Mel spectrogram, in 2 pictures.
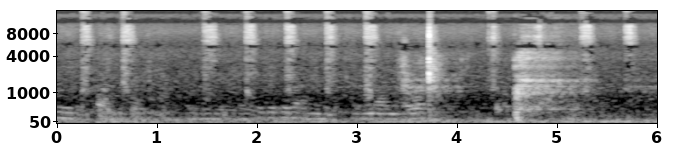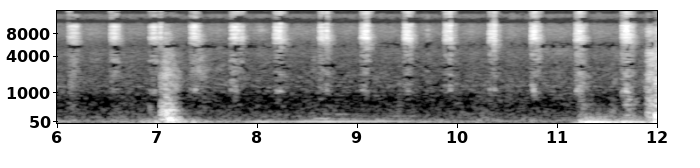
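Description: Quiet handling of cotton fabric on a tiled floor: a short rustle, a soft thump a few seconds later, and a louder low thump near the end as the scissors are set to the fabric for cutting.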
